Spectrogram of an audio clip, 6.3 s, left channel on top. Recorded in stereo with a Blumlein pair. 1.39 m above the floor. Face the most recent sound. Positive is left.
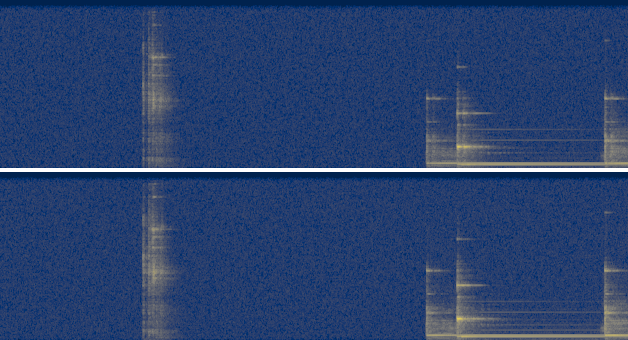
turn(degrees=-20)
